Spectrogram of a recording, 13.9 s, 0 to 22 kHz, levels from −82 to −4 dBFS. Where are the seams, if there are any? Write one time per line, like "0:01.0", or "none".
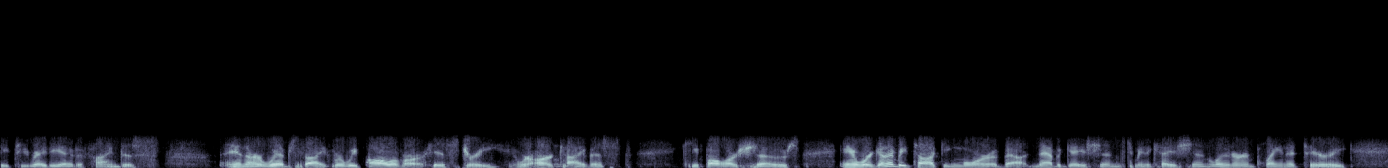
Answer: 0:03.6
0:11.2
